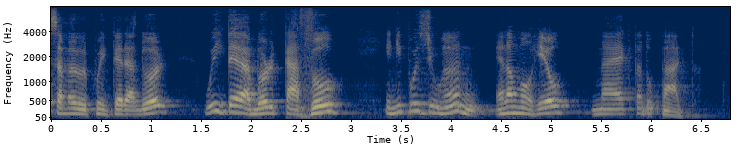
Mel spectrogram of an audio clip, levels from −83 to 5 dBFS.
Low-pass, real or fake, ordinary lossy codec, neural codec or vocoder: none; fake; none; codec, 16 kHz, 0.5 kbps, X-Codec, HuBERT features, trained on balanced general audio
